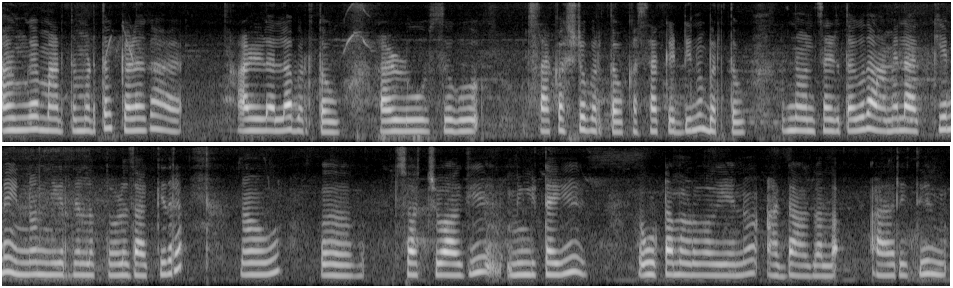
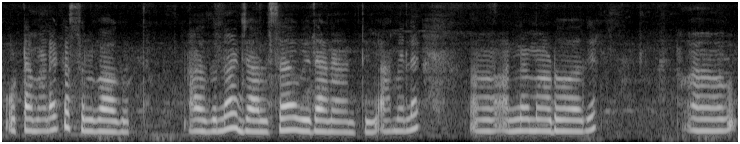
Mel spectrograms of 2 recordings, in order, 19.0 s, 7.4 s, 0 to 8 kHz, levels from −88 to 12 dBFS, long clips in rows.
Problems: background sounds at intervals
